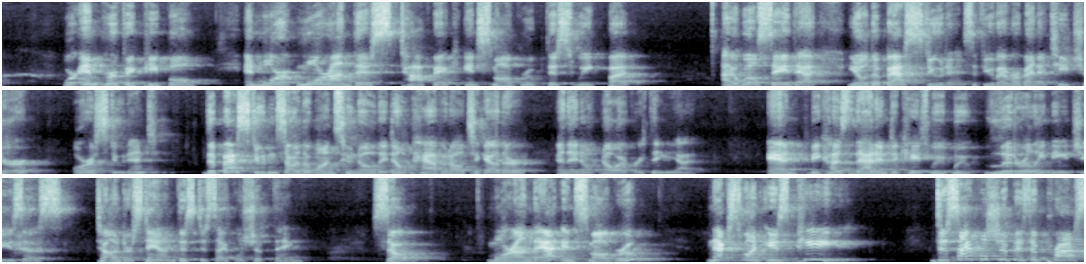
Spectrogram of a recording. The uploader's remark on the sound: This JAT was recorded live on January 16th, 2022 at Newark United Pentecostal Church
